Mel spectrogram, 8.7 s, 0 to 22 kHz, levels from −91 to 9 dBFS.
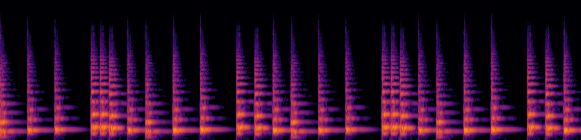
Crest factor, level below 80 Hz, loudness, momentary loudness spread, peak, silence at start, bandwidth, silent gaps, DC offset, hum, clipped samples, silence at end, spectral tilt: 16 dB; -74 dBFS; -26 LUFS; 7 LU; -10 dBFS; 0 s; 9.2 kHz; none; under 0.1%; none; under 0.1%; 0 s; -6.5 dB/octave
